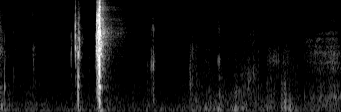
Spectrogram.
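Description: A single sharp gunshot crack rings out close by, preceded by a couple of small metallic clicks from handling the gun while a Sightmark Ultra Shot M-Spec reflex sight is in use, followed by faint rustling and mechanical sounds.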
